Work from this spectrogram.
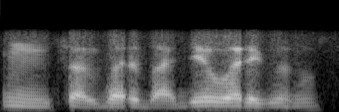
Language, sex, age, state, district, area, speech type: Goan Konkani, male, 45-60, Goa, Tiswadi, rural, conversation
